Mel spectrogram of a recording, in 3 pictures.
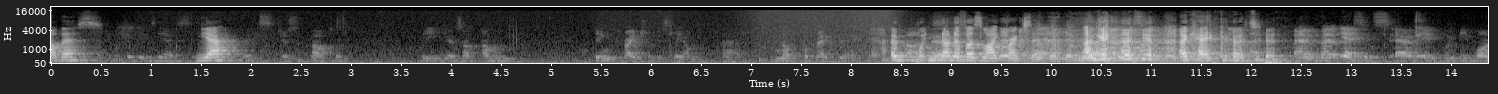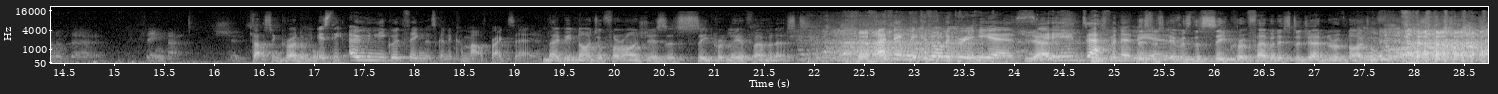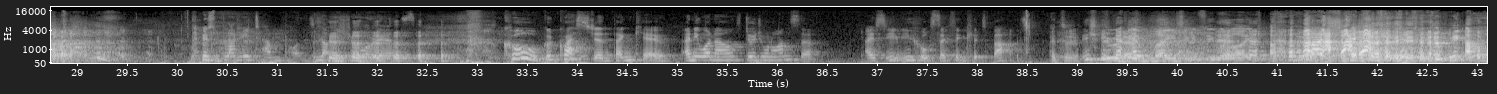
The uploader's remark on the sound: Live at Kings Place. This time it's LIVE! Recorded at the mighty Kings Place.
